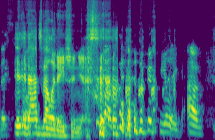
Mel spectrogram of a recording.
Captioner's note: both laugh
